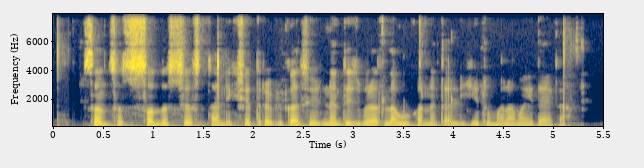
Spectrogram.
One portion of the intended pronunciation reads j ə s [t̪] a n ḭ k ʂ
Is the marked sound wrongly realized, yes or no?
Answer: yes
